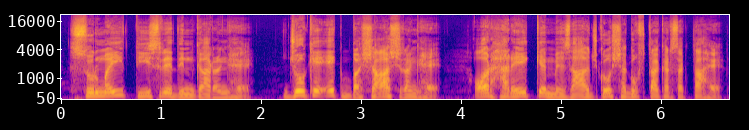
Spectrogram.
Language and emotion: Urdu, neutral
